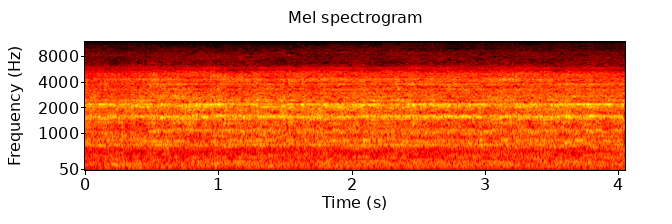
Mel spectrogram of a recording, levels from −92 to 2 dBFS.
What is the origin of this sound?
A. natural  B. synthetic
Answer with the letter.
B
